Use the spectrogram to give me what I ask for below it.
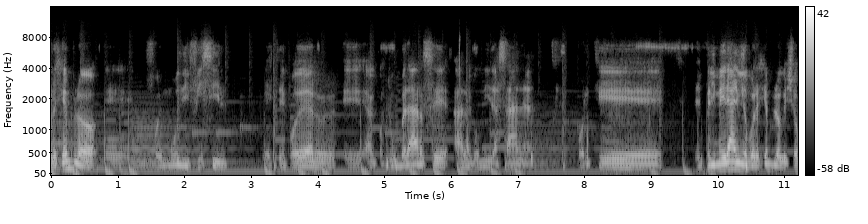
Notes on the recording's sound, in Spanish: nos hizo abrir varias reuniones de Zoom porque con una sola nos quedábamos cortos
